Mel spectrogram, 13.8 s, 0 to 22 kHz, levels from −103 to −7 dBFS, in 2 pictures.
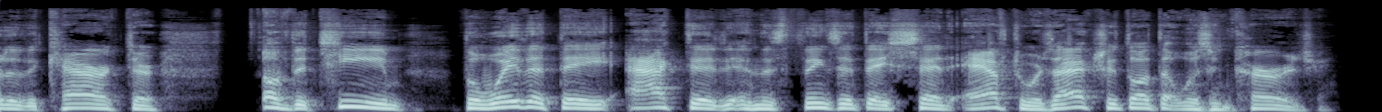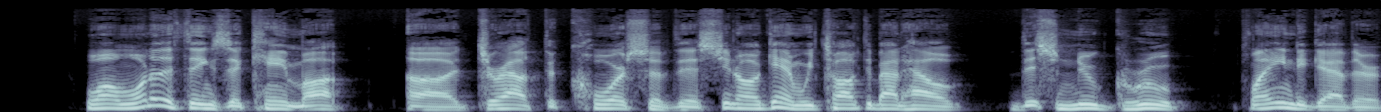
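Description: No technical faults are audible.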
